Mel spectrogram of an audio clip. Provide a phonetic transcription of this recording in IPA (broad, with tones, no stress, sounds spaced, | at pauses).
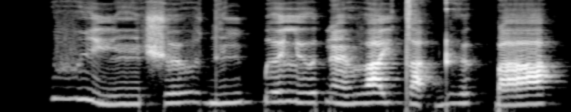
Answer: v i˥˩ j ĩ˨˩ ʃ ø˨˦ v d ĩ˨˦ ɡ͡b ɘ˦˥ lʲ ɯ˨˦ ɗ ɛ̃˨˦ v a˦˥ j d a˨˩ ʔ ɖʱ ø˥˧ k͡p a˨˦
